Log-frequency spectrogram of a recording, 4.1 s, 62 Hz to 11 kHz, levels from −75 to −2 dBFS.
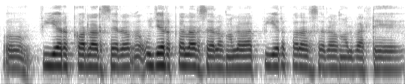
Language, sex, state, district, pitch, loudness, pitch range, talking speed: Bhojpuri, female, Bihar, Muzaffarpur, 180 Hz, -18 LUFS, 165-190 Hz, 190 wpm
